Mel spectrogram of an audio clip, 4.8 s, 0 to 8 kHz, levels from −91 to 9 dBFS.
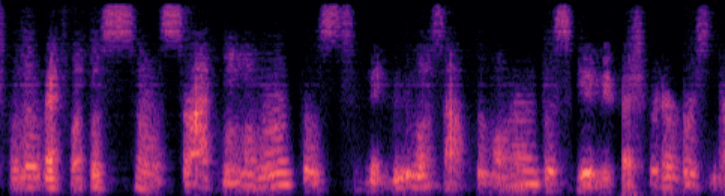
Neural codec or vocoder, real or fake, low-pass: codec, 44.1 kHz, 0.9 kbps, DAC; fake; 7.2 kHz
